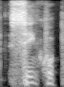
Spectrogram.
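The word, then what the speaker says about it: Växjösjön: Look, Mel, from a parkrun point of view, I have to say Cinque Parkrun, which, when you look at it, it's spelt Vaxjostjon with lots of little dots above it, but they assure us it's pronounced Cinque when we're in Sweden.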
